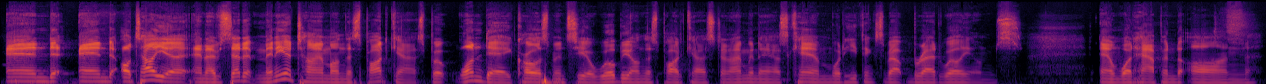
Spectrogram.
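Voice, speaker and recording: A man hosting a comedy podcast, talking crudely in casual chat, laughing often and repeating words in quick bursts. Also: mid-range voice, steady tone, clear, resonant tone, no echo. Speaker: podcast host.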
